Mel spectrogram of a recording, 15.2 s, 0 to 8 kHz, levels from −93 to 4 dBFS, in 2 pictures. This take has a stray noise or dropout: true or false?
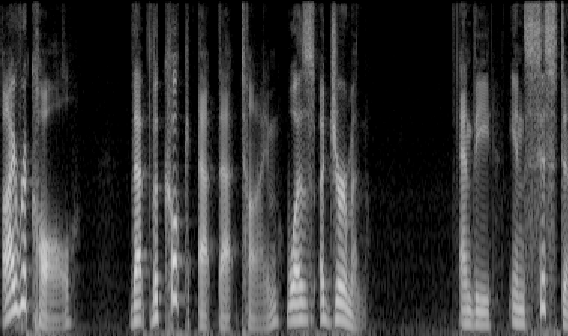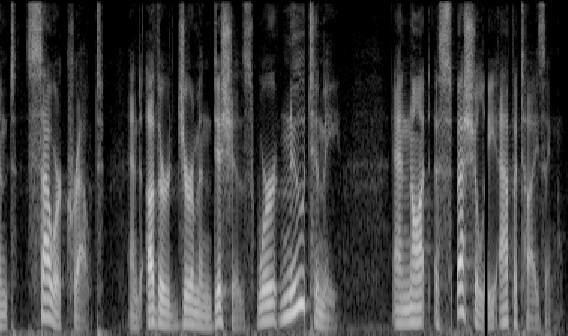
true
